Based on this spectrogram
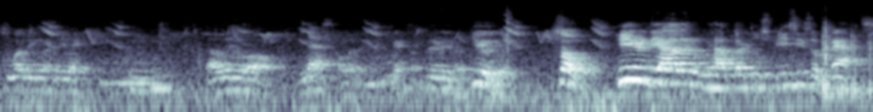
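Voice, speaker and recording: A high-pitched male tour guide addresses his group inside a cave. His voice echoes heavily and reaches the mic from a distance, over clear background noise. He explains point by point, often checking that people follow. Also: normal speed, a bit bright.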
